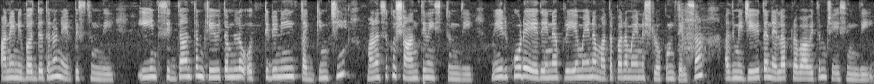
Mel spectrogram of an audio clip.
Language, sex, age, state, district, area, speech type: Telugu, female, 18-30, Telangana, Suryapet, urban, spontaneous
